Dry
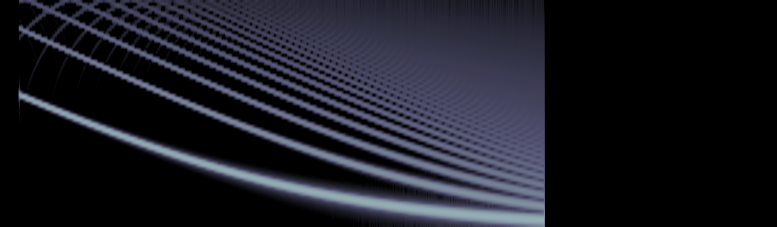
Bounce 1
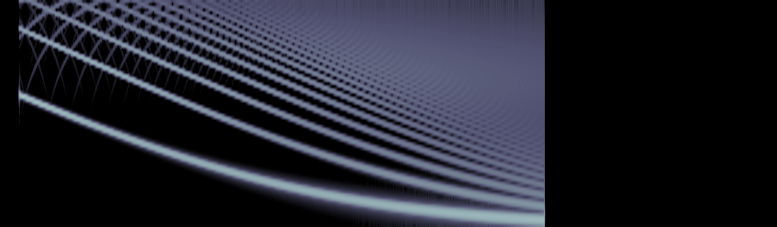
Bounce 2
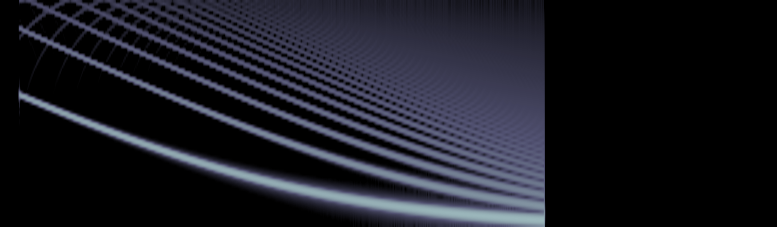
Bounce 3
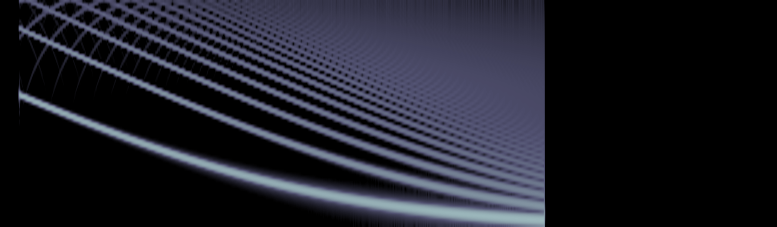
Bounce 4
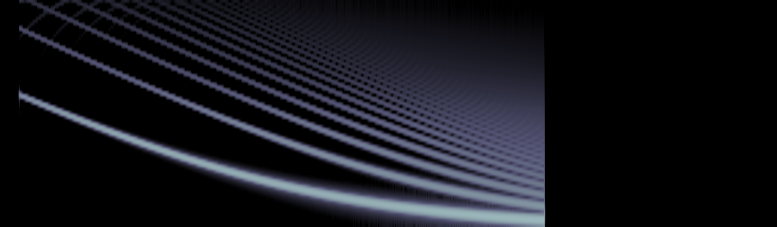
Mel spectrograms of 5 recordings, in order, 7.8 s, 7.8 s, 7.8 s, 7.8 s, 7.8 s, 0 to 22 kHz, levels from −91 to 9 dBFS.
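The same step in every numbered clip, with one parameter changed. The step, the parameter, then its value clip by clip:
tone controls, treble: +15, -2, +6, -13 dB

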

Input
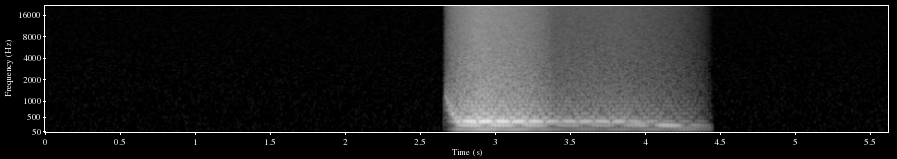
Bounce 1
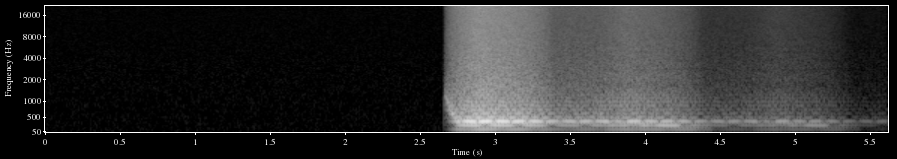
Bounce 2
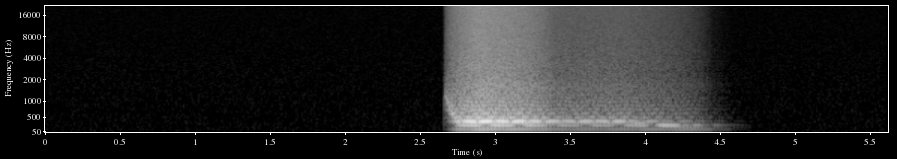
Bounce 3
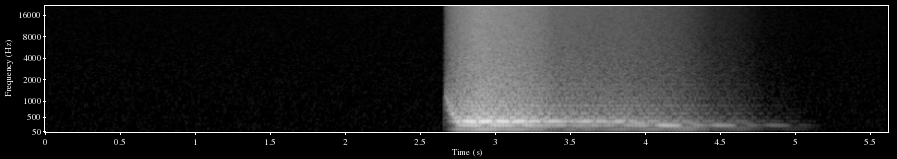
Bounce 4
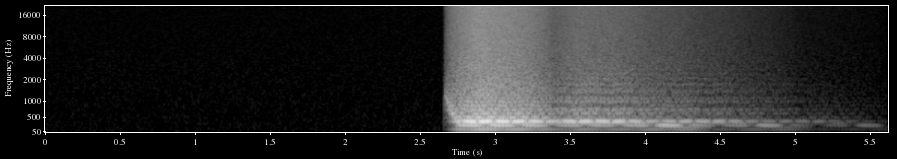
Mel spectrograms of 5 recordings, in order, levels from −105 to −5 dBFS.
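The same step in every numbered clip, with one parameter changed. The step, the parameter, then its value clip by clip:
feedback echo, time: 0.989, 0.129, 0.361, 0.667 s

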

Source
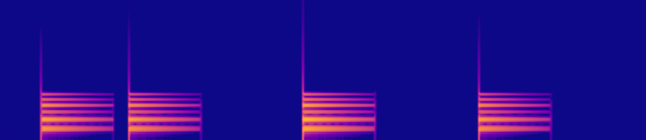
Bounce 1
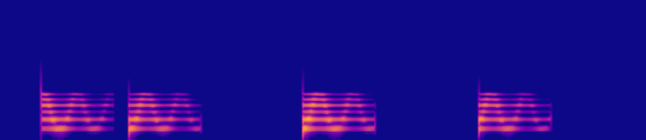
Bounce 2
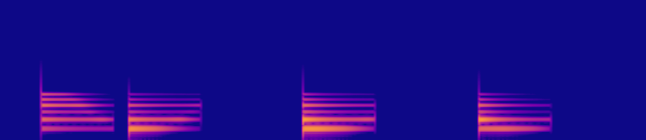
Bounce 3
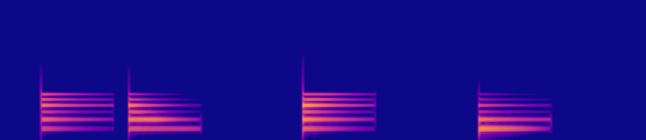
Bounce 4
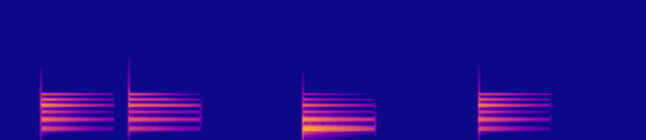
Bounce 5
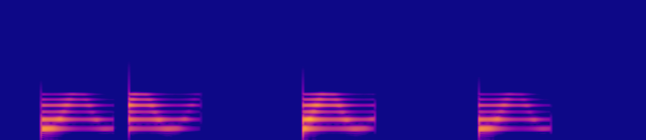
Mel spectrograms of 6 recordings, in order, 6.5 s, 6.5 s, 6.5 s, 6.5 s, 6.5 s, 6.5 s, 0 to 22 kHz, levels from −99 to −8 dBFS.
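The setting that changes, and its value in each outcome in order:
wah, rate: 2.9, 0.53, 0.35, 0.23, 1.6 Hz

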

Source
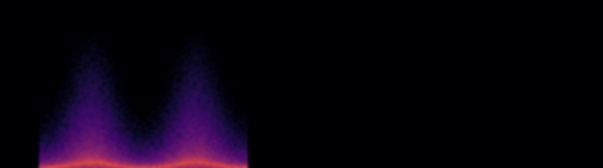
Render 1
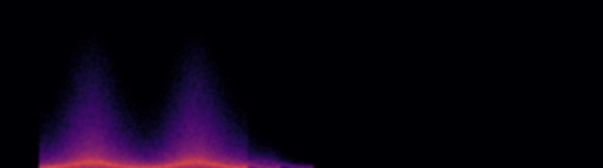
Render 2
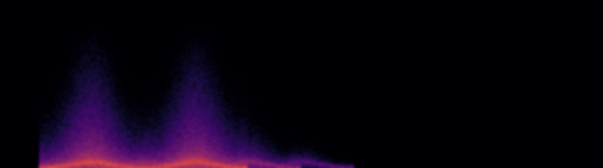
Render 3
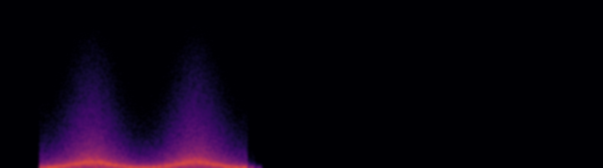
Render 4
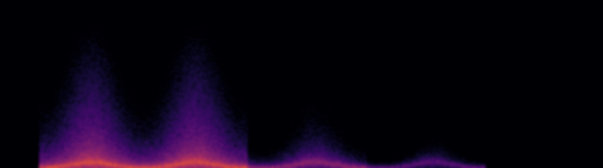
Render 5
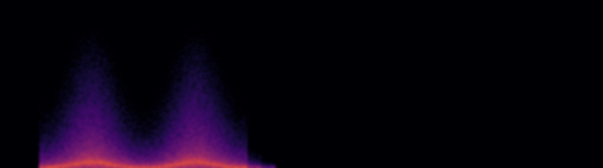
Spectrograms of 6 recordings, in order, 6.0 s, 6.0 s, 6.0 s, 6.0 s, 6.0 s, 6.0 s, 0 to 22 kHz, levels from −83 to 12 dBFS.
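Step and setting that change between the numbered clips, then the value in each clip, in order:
feedback echo, time: 330, 533, 73, 1190, 140 ms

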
